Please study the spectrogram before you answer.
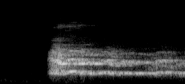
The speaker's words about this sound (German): Untermalt von meinem Hund. Schön. Genau. Der, der, hat, der hat perfekt gepasst.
